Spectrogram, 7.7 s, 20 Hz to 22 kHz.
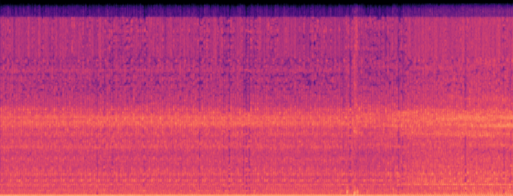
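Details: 2001 VW Golf TDI (ALH) diesel at idle after injection pump head plug seal replacement and bleeding air from the lines: even, steady idle with light injection clatter, no misses or stumbles; running healthy.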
